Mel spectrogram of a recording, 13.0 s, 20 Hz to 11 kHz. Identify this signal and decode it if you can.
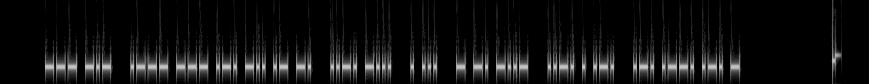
Morse code, heard as a keyed tone, about 28 wpm, 700 Hz. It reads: OK JORDAN FB ES TNX FER RPRT
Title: Practice QSO - Exchange 2 - Info - 28wpm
